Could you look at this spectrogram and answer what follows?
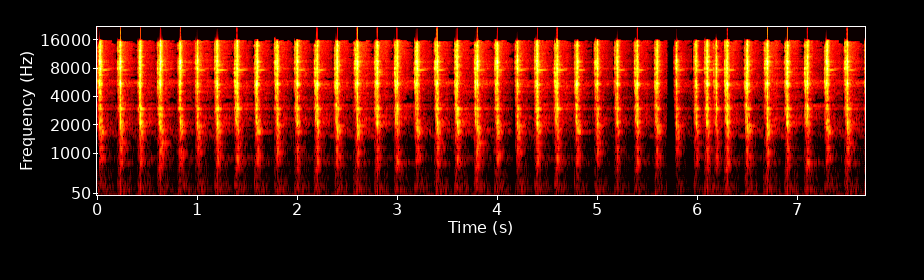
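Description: Clock-ticking sound effect for a quiz countdown timer: fast, even ticks, about five a second.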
